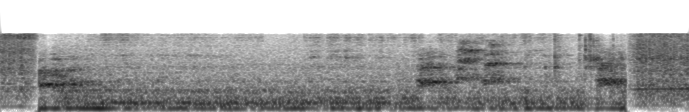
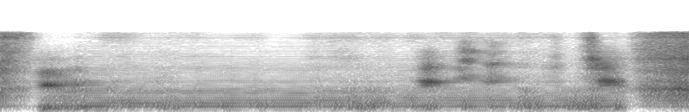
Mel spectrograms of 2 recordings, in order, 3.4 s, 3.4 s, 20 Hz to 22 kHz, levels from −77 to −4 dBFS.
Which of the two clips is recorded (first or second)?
first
